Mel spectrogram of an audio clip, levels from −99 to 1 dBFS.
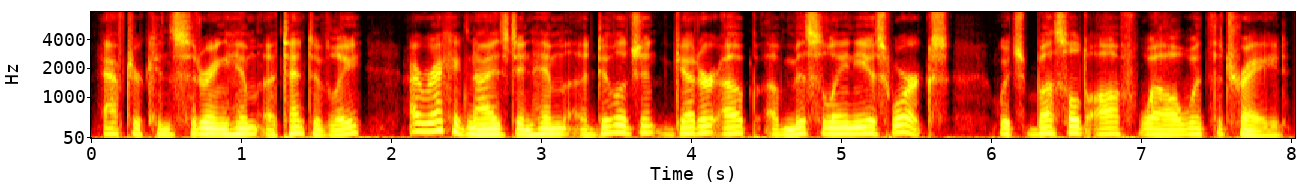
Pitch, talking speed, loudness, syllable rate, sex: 135 Hz, 165 wpm, -18 LUFS, 5.8 syllables/s, male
